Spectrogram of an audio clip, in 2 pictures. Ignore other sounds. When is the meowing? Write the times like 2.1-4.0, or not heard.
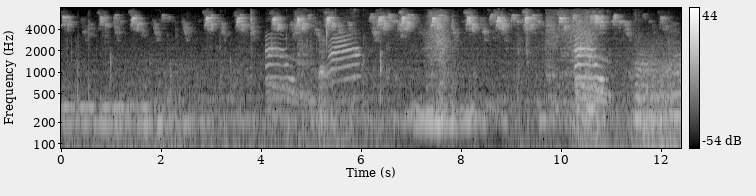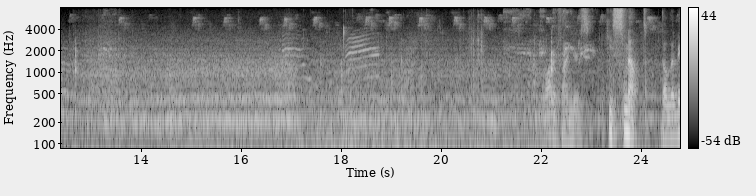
4.0-6.0, 10.2-11.1, 16.8-18.8.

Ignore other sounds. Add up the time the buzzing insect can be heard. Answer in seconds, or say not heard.
25 s.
